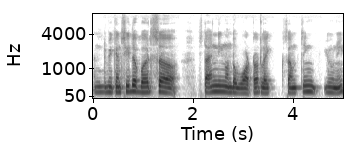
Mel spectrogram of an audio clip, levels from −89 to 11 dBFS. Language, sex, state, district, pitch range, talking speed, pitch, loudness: English, male, Karnataka, Bangalore, 130-155 Hz, 155 wpm, 145 Hz, -16 LUFS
